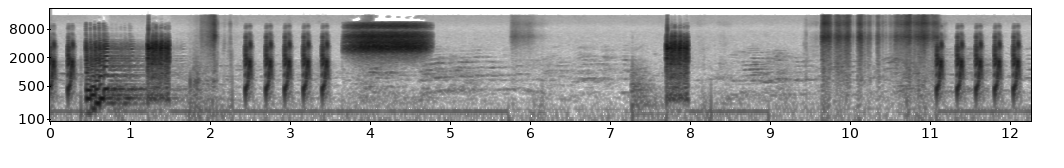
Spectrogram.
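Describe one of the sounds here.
A game piece clicks as it hops across the board in quick steps.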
